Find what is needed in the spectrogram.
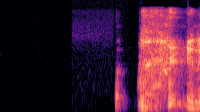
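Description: About a second of dead silence, then near the end a man's short cough or throat-clearing running straight into his speech.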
